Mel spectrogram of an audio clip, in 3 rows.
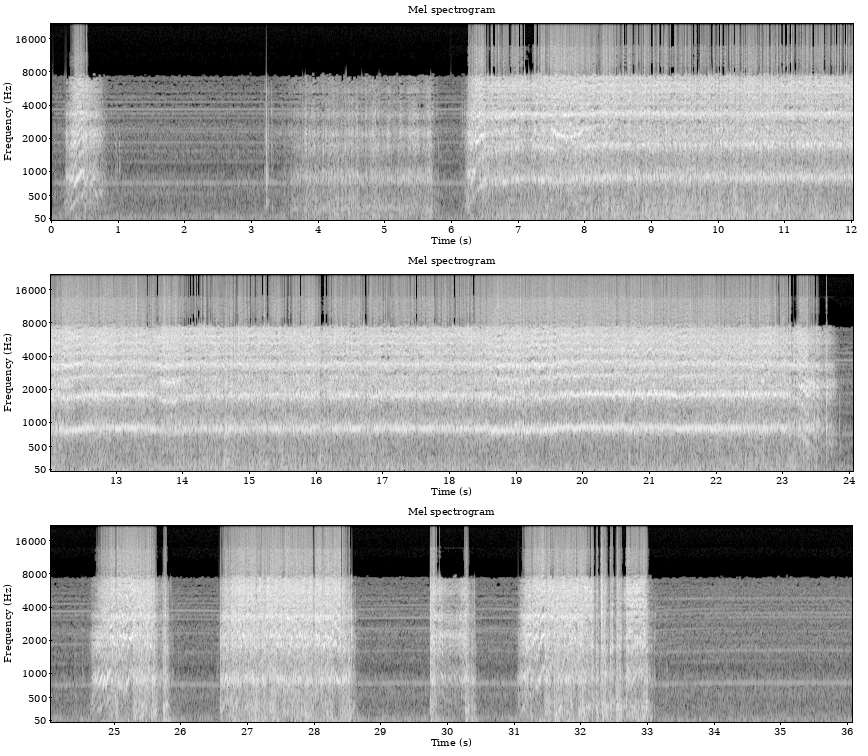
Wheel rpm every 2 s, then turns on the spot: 10, 0, 30, 170, 230, 230, 230, 230, 230, 220, 230, 180, 70, 120, 80, 70, 90, 0.
4-6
